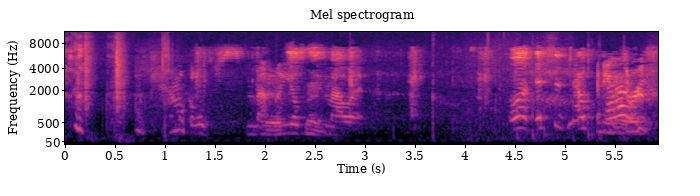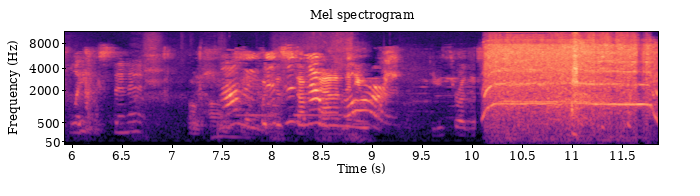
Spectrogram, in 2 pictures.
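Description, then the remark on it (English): Excited voices talk and exclaim over one another in a clown prank video, then a woman in pink lets out a loud, piercing scream that carries on for the last couple of seconds. “It's the lady in the pink that screams.”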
